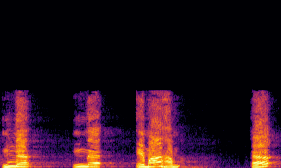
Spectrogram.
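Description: A man's voice: very high voice, steady tone, moderate pace, a bit bright. A Nigerian man in his thirties, an evangelist exhorting an outdoor crowd and switching between Igbo and English into a handheld mic. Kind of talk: preaching at an outdoor church rally. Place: outdoor stage before a large crowd. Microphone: handheld microphone.

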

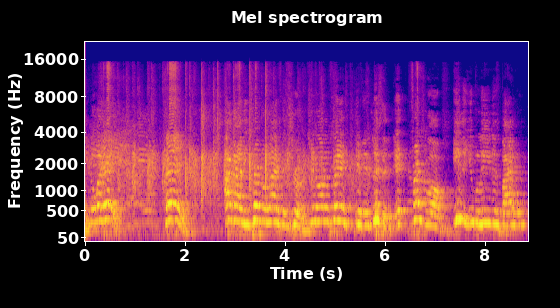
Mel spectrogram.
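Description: A middle-aged man preaching a sermon as pastor, animated and full of call-and-response. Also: extremely high pitch, a little hiss or hum. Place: church sanctuary with cross wall. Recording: roomy church from far off.

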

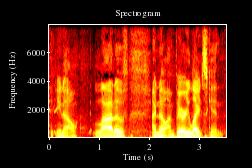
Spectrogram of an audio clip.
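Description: A man in his thirties, a guest comedian on a podcast, chatting in a laid-back, jokey way with low asides. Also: takes it slowly. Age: 30s. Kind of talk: casual comedy podcast chat.

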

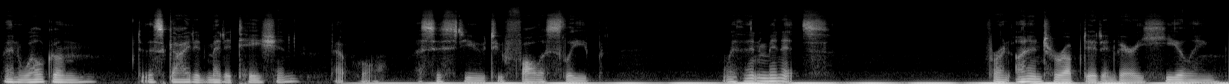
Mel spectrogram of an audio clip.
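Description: A man guiding a sleep meditation, speaking slowly and softly and sometimes dropping to a whisper. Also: on the low side, slightly rough. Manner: slow, soft and soothing, drifting into whispers. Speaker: meditation guide. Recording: dull lo-fi voice over singing bowl music.

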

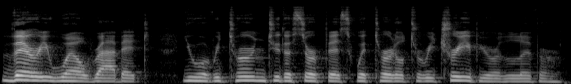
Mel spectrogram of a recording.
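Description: A woman voicing an ailing, imperious male sea Dragon King in a grand, slow, commanding manner. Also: sits low, fairly even intonation, pitched below the performer's own voice. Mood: solemn, regal.

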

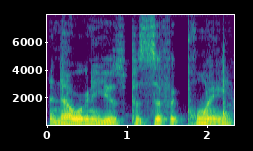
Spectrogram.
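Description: Low-voiced woman teaching a craft. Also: normal speed, lo-fi sound, a little hiss or hum. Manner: calm, instructive, narrating her hands-on work. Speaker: card-making instructor. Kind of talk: step-by-step craft tutorial. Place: home craft table.

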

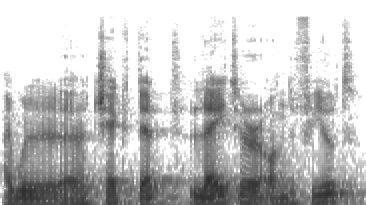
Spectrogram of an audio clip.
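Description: Man, German native speaker, slow pace, mid pitch, thinking aloud, hands-on product demo. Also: fairly even intonation, a little mellow. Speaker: reviewer demonstrating a radio transceiver. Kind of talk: unscripted hands-on product walkthrough.

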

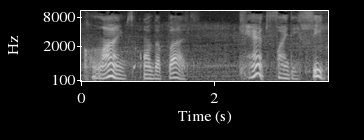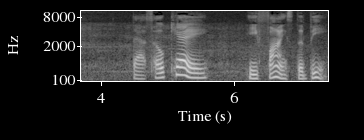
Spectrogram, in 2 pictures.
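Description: A woman reading a rhyming children's picture book aloud in a dramatic, theatrical way, drawing out words and dropping into hushed phrases. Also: medium pitch. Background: music.

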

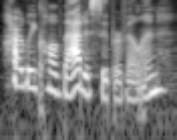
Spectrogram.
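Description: A woman's voice: mid-range voice, creaky, pushed and bright, heavily acted. A woman voicing a mocking, vengeful young villainess gone rogue in a fan cartoon comic dub. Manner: taunting, sneering.

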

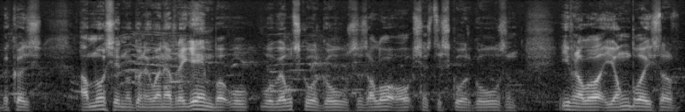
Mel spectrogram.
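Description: A Scottish man in his fifties, a football manager speaking upbeat and rambling after a win. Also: on the low side. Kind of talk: post-match interview. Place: bare indoor room with painted brick walls.

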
